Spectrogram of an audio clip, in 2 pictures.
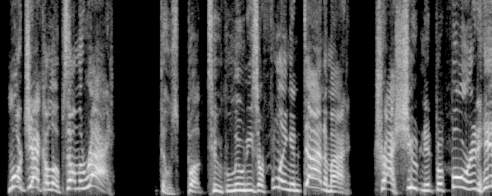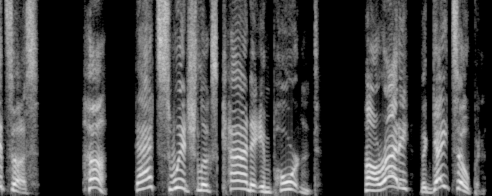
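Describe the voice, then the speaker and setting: Casting: young gunslinger outlaw for a video game. Very high, animated voice, Old West Southern drawl, boastful and gallant. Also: male voice, a little slow, no echo, studio quality, full character voice. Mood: folksy, determined. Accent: American Old West Southern drawl. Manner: folksy, exclamatory, boastful cowboy bravado.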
